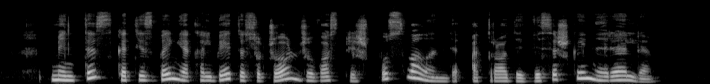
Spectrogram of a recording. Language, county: Lithuanian, Vilnius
